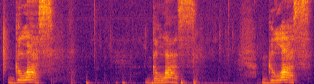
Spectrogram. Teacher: voiced consonant like Z located at the end of the word will be pronounced as S, will become unvoiced. And Z voiced will become unvoiced S.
